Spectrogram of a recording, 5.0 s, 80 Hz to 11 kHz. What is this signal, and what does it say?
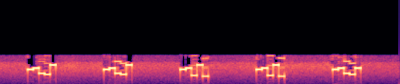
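Five-tone selective call (ZVEI), heard as quick runs of five tones, tones of about 70 ms. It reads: 89544 89544 89332 89332 89549
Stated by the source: ZVEI five-tone selective call received via SDR, from a fire brigade in Orlamünde.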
